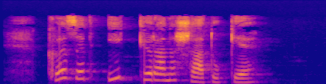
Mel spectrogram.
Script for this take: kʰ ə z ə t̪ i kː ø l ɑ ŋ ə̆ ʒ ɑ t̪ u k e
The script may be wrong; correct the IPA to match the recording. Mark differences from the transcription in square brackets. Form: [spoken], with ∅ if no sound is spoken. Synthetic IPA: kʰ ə z ə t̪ i kː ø [ɾ] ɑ [n] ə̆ [ʃ] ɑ t̪ u k e

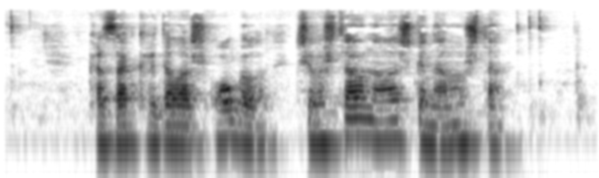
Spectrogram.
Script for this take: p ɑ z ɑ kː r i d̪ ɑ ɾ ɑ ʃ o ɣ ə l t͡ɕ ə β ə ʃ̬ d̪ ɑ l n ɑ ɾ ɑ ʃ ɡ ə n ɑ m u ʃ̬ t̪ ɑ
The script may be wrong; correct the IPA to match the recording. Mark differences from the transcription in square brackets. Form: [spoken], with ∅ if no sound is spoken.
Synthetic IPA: [k] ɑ z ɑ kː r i d̪ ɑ [l] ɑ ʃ o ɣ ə l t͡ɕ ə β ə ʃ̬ [t̪] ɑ l n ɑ [l] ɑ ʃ ɡ ə n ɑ m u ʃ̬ t̪ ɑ

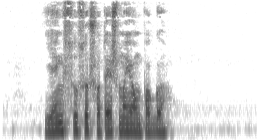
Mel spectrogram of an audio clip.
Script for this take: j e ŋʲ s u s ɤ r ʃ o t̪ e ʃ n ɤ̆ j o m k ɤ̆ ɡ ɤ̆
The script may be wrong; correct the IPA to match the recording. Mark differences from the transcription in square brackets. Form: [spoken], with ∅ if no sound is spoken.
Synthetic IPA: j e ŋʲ s u s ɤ r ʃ o t̪ e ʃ [m] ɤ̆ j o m [p] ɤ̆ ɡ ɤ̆

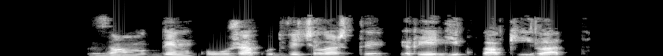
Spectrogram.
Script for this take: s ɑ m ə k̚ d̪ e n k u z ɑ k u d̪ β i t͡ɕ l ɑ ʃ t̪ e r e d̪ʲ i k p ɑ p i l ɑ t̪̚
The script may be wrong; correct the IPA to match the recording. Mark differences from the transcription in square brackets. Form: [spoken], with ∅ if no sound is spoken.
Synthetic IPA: [z] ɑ m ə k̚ d̪ e n k u [ʒ] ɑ k u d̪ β [e] t͡ɕ l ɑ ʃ t̪ e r e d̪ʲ i k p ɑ [k] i l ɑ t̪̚

